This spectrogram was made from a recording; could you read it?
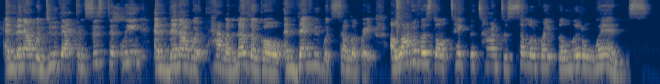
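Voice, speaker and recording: A woman podcast co-host and business coach giving an energetic, preachy motivational talk that bursts into shouts and cheers. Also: on the high side, a little fast, few pauses, echoey room, poor audio.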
